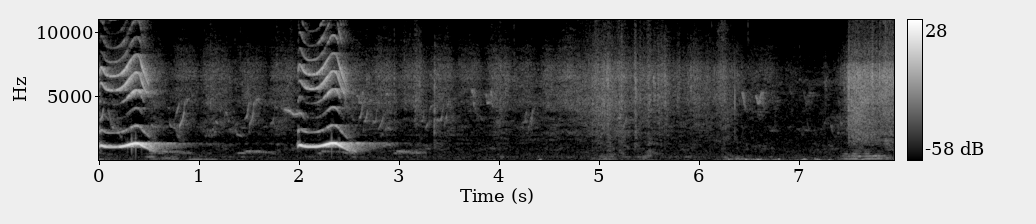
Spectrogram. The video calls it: Sound of koel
